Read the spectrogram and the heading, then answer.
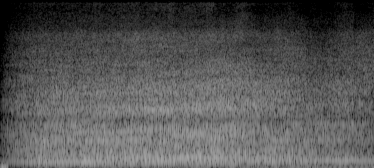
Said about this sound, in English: A bus.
